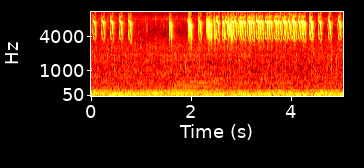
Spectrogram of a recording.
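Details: Bird-luring sound of a velvet-fronted nuthatch. A few evenly spaced high chips, a short gap, then a quickening, tightly packed series of shrill notes that loosens again at the end.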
